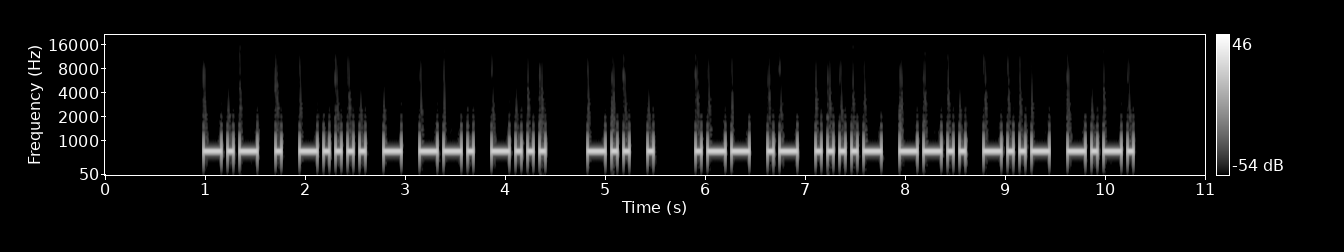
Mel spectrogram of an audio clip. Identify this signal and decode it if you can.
Morse code, heard as a keyed tone, about 20 wpm, 700 Hz. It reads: KE6TGB DE WA4ZXC
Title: USA Callsign DE Callsign 20wpm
